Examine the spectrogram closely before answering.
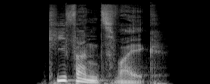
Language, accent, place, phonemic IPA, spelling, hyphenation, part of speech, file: German, Germany, Berlin, /ˈkiːfɐntsvaɪ̯k/, Kiefernzweig, Kie‧fern‧zweig, noun, De-Kiefernzweig.ogg
- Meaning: pine branch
